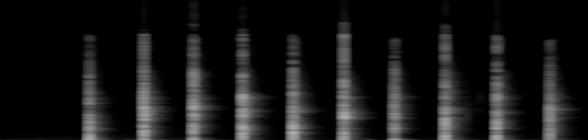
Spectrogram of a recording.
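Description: Ten loud, sharp hand claps into a microphone in a steady, even rhythm, each a crisp snap with a quick decay, with no talking.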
